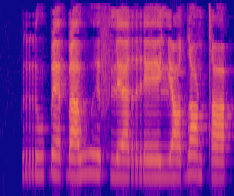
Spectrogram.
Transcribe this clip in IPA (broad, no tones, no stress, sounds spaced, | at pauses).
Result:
r u ɓ ɛ ɓ a w ɦ ɪ f lʲ a r e lʲ e w dˤ i ɳ tˤ ʊ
